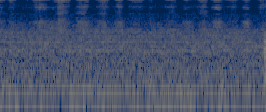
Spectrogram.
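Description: Faint, steady scratching of a cotton swab pushing ground spice across a wooden cutting board.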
